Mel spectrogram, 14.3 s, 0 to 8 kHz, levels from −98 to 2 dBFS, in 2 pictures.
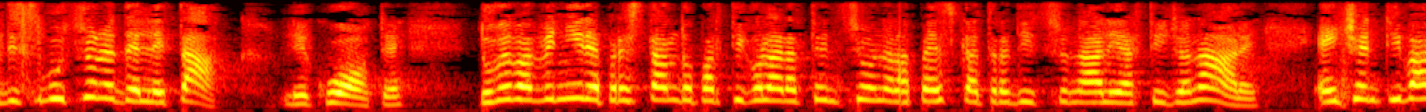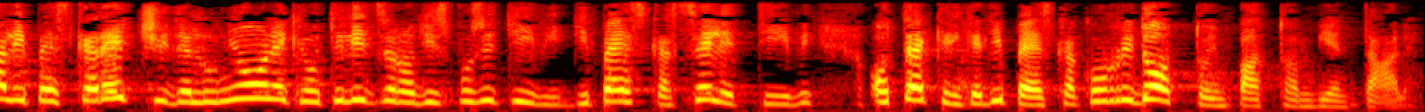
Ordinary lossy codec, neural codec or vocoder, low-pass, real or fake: none; none; 7.2 kHz; real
